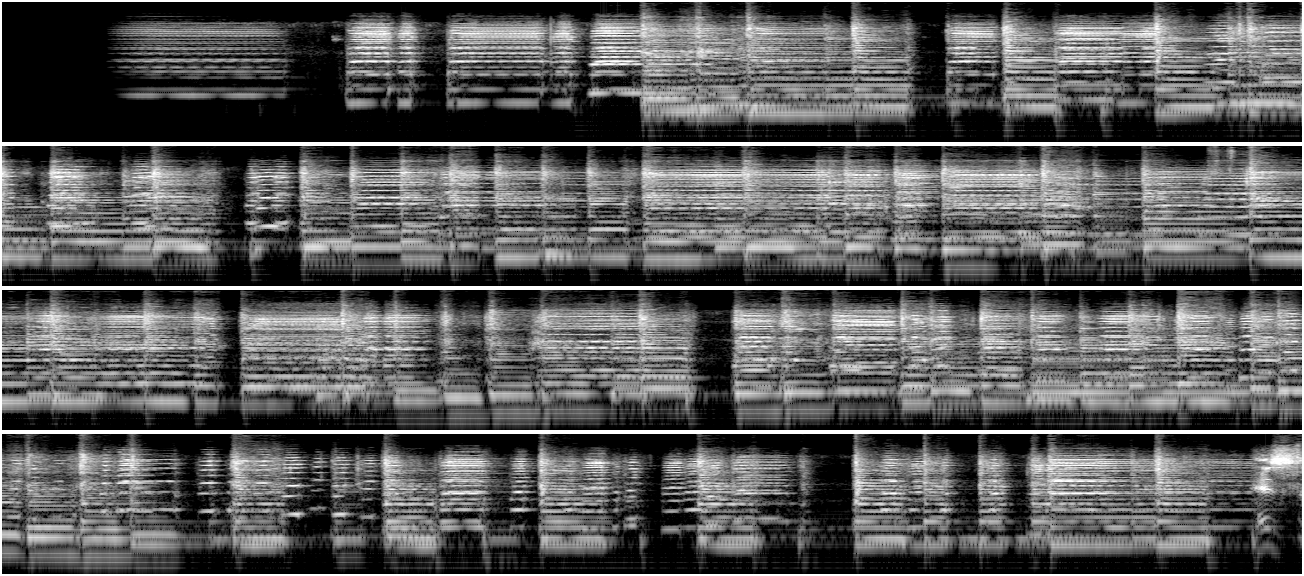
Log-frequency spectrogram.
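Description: Instrumental introduction of a corrido in norteño style: accordion carrying the melody over guitar, with a bass line coming in about three seconds in. Singing begins at the very end.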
